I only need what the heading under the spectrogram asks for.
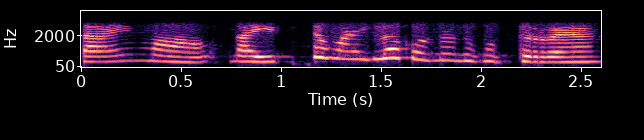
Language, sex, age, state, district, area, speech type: Tamil, female, 18-30, Tamil Nadu, Ariyalur, rural, conversation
